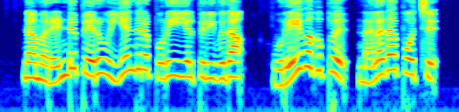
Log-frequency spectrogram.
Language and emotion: Tamil, happy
